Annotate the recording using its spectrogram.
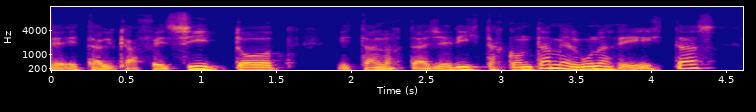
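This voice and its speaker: Lively in intonation yet very slow in pace, a man talks in a dark, mellow tone. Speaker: radio host and architect. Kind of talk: radio interview.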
